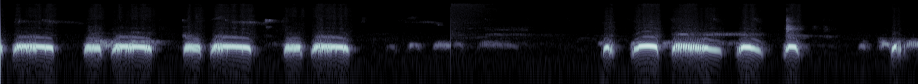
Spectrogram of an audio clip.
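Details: Spotted dove cooing in the thổ sấm style with thúc gù calling: loud, low repeated coos in two bursts of five to six notes, separated by a short pause with faint softer notes.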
